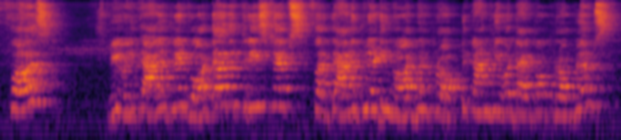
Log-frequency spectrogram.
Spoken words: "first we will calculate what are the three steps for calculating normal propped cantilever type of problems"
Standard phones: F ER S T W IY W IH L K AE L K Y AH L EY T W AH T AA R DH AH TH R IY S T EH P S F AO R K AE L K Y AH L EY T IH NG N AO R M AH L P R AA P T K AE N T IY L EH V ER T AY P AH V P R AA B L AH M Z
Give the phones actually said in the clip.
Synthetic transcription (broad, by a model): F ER S T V IY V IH L K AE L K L EY T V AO T AA R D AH T R IY S T EH P S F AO R K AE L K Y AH L EY T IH NG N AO R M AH N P R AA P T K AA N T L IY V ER T AY P AH V P R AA B L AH M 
